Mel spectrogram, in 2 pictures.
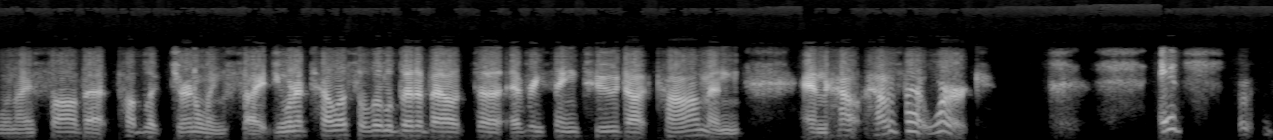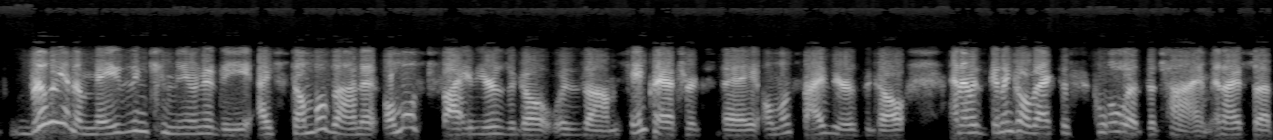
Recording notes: I conduct a telephone interview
